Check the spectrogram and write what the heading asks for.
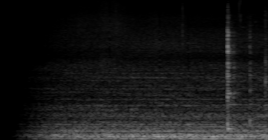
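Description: Steady low machine hum fading in from silence over the first second, with one short click about three and a half seconds in.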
